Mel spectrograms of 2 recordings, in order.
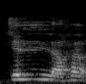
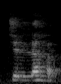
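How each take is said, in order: First: "चिल्लह" with a long drawn l; held il sound. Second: Said in the usual way. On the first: Shown as a demonstration. Teacher showing the half la, "चिल्लह" with l stretched. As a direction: linger on chil in "चिल्लह", then add laha. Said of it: "अब की बार इल आया".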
